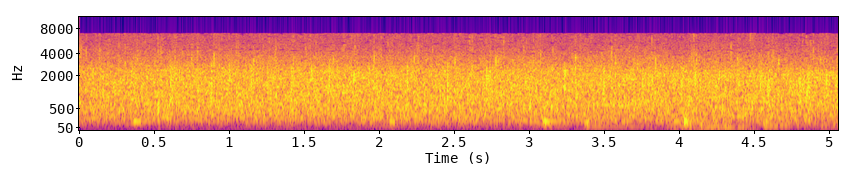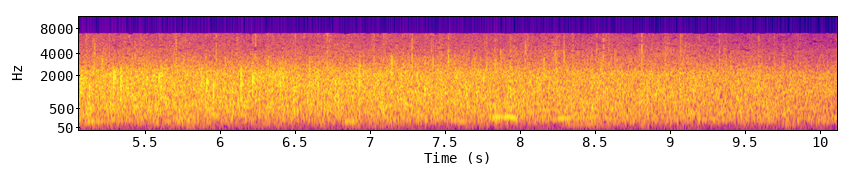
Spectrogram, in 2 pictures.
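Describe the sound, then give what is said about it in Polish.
Steady, dense applause from a large audience, many hands clapping continuously at a fairly loud, even level for the full duration, with no voices standing out. “Ja tylko dodam, że orkiestra jeszcze głośniej i piękniej gra, jak myśmy klaskali.”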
